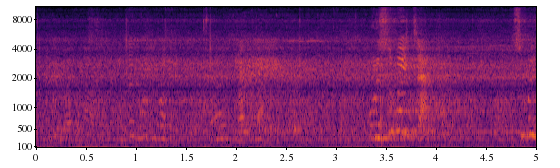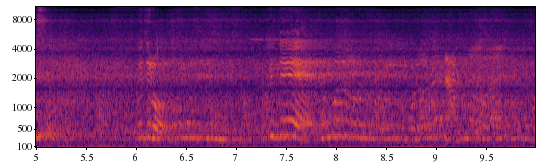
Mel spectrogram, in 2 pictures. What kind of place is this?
subway station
